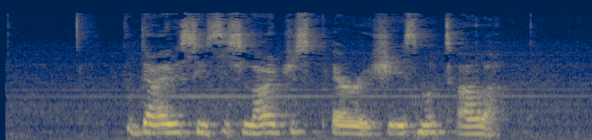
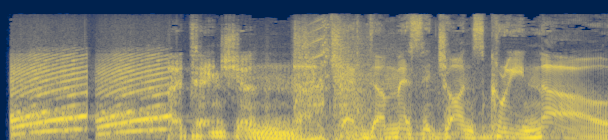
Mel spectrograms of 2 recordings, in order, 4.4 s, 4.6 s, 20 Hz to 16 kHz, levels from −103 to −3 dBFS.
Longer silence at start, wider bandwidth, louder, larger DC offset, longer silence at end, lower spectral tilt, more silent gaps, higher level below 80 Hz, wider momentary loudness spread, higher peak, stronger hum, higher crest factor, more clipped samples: first, 0.95 s vs 0.05 s; about the same, 11.5 kHz vs 11.5 kHz; second, -31 LUFS vs -10 LUFS; second, under 0.1% vs 0.4%; first, 0.7 s vs 0 s; about the same, -3.5 dB/octave vs -4.5 dB/octave; neither; second, -66 dBFS vs -22 dBFS; first, 8 LU vs 2 LU; second, -16 dBFS vs 0 dBFS; neither; first, 16 dB vs 10 dB; neither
